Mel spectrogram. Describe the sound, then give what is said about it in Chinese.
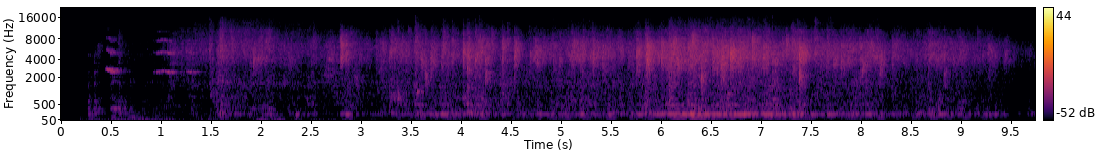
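Warm water runs steadily in a bath while a body is rinsed. It makes a continuous, bright splashing hiss that swells slightly toward the middle, with a few small clicks at the start. “替你冲洗身子。 感觉舒服吗？温暖的热水使身心都不断的放松呢。”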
